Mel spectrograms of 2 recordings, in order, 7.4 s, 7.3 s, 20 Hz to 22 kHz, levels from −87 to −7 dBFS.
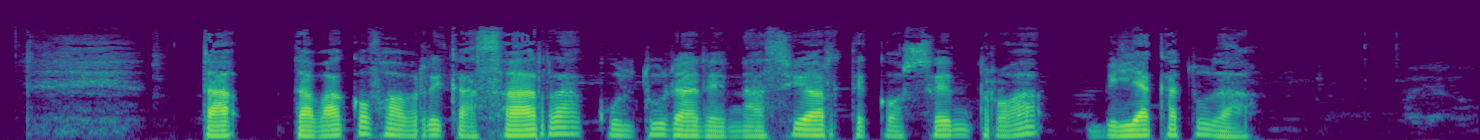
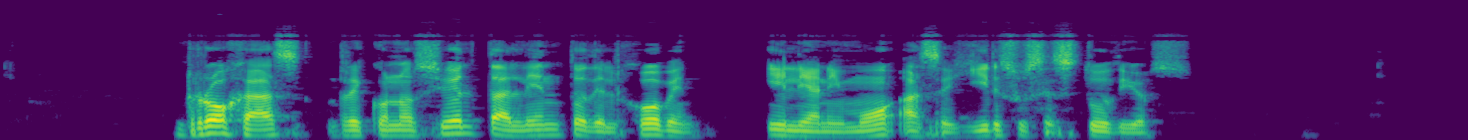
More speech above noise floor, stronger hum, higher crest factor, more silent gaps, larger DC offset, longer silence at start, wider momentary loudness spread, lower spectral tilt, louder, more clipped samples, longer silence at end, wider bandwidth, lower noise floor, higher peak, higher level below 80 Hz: second, 48 dB vs 62 dB; neither; about the same, 22 dB vs 22 dB; neither; neither; second, 0.2 s vs 0.9 s; first, 18 LU vs 11 LU; first, -5.5 dB/octave vs -3 dB/octave; second, -24 LUFS vs -20 LUFS; neither; second, 1.15 s vs 1.4 s; first, 11 kHz vs 9.6 kHz; second, -71 dBFS vs -82 dBFS; about the same, -2 dBFS vs 0 dBFS; first, -54 dBFS vs -66 dBFS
